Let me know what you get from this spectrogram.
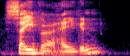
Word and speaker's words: Saberhagen: Saberhagen. It's the word saber and then the word Hagen joined into one.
